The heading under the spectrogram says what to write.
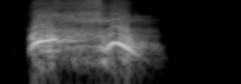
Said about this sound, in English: Sorry, y'all. I was sneezing.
